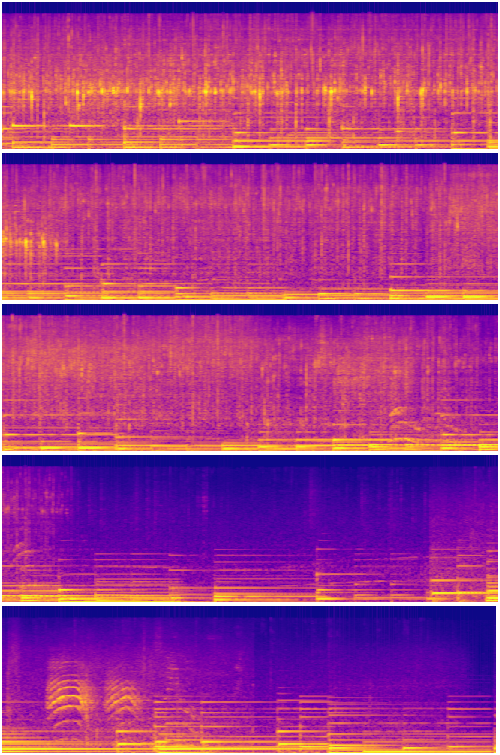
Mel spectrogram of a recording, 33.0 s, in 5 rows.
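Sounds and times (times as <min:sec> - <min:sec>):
food sizzling in frying oil: 0:00.0 - 0:20.9
background music: 0:00.0 - 0:33.0.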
